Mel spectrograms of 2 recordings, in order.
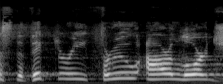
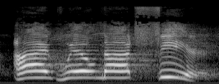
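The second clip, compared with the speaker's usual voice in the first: firm, full of conviction, higher and louder; 5 semitones higher, 7 dB louder than usual. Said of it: "With conviction".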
